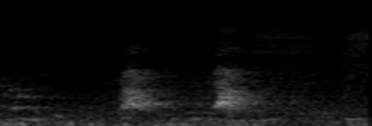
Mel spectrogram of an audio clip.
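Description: A dog barking twice, about half a second apart, over faint low background noise.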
